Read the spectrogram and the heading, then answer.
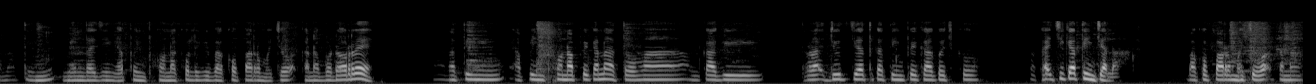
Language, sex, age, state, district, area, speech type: Santali, female, 60+, Jharkhand, Bokaro, rural, spontaneous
